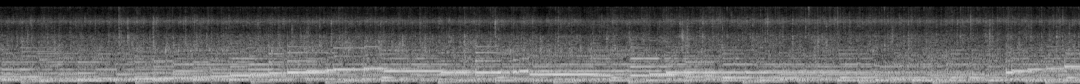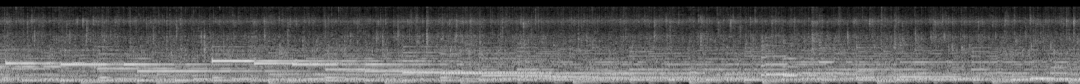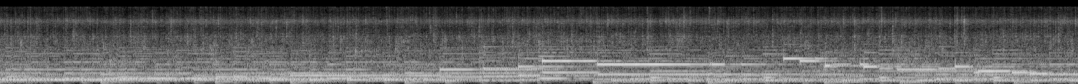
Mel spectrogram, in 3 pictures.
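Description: Steady rain falling, with slow music laid over it, its notes stepping and gliding up and down.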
